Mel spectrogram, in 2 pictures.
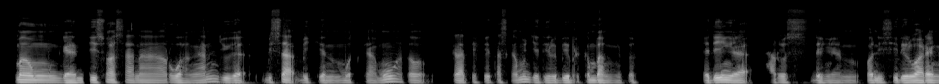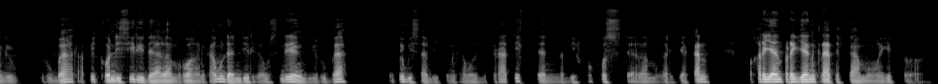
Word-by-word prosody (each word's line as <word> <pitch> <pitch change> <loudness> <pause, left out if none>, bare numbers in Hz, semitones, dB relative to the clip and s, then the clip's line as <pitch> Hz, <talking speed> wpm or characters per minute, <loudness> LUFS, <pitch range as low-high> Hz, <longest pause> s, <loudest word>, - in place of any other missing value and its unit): mau 105 -1 +5
mengganti 100 -1 +1
suasana 95 -1 -3
ruangan 95 +4 -2
juga 95 -4 -1
bisa - - -1
bikin 90 -1 -5
mood 90 +2 -6
kamu 110 +8 -3
atau 95 -3 -5 0.2
kreativitas 95 0 -5
kamu 115 +6 -3
jadi 95 0 -3
lebih 95 -1 0
berkembang 95 -3 -2
gitu. 85 - -12 0.7
Jadi 90 +3 +1
enggak 95 -1 +2 0.2
harus 90 0 -7
dengan 90 -1 -6
kondisi 95 +1 -2
di 95 - +3
luar 95 0 +5
yang 90 - +1
dirubah, 95 +4 -3
tapi 120 - -7
kondisi 105 +1 +2
di 105 - +4
dalam 95 -1 +3
ruangan 95 0 -3
kamu 110 +5 +1
dan - - +1
diri 95 0 -2
kamu 95 -2 -9
sendiri 105 +5 +2
yang - - -9
dirubah. 95 +6 -1 0.5
Itu 120 - -3
bisa 90 -1 -6
bikin 90 +1 -15
kamu 90 -1 -11
lebih 95 - -22
kreatif 110 +8 -6
dan 95 0 -6
lebih 95 +1 -11
fokus - - -9
dalam 95 0 -8
mengerjakan 95 +3 -4 0.4
pekerjaan-pekerjaan 120 -2 +9
kreatif 105 -1 +3
kamu 90 -2 -2 0.2
gitu. 95 +2 -13
95 Hz, 165 wpm, -24 LUFS, 90-100 Hz, 0.7 s, pekerjaan-pekerjaan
